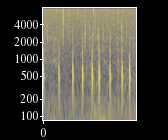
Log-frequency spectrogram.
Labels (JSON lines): {"label": "biophony, knock croak", "recorder": "SoundTrap 300"}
